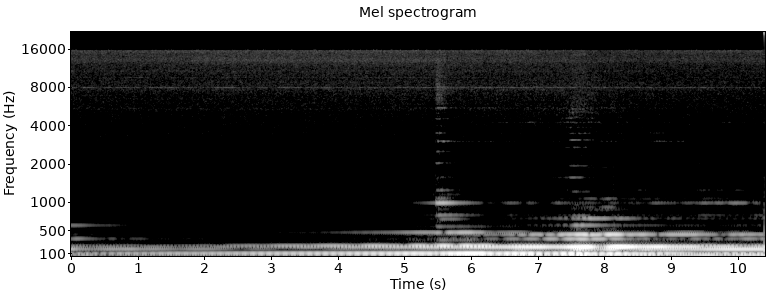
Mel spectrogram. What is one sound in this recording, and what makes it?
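A spinning turntable hums with a low, fast pulsing throb that grows louder.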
